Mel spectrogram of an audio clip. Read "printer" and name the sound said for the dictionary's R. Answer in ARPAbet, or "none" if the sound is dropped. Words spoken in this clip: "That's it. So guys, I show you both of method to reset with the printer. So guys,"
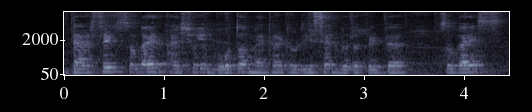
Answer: none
